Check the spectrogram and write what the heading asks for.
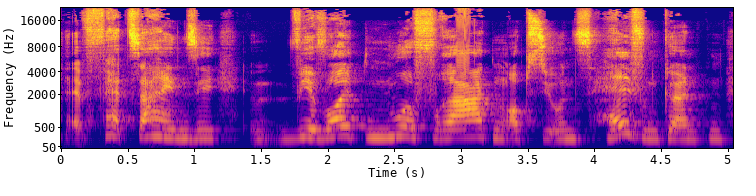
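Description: A woman's voice: a little high, steady tone, a little slow, a bit bright. A woman voicing a hesitant young man, an expectant father, who stammers and apologizes. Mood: apologetic.

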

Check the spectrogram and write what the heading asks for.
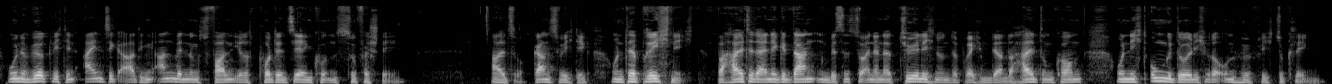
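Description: A man's voice: mid-range voice, steady tone, fairly quick, darkish tone. A man explaining sales call techniques in an instructional talk, addressing the listener directly with numbered tips and casual asides. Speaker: sales trainer.

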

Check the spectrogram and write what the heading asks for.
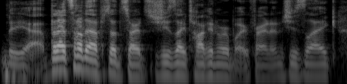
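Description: A man co-hosting a podcast, telling things in a relaxed way full of fillers. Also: on the low side, fast, no room sound, clean studio sound. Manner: relaxed, filler-heavy storytelling. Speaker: podcast co-host. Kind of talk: casual chat recap.

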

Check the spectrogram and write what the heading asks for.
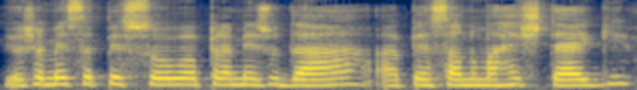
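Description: A man with a high voice talks fairly quickly through a reflective, confessional monologue about spirituality and everyday life, growing animated whenever he gets irritated.

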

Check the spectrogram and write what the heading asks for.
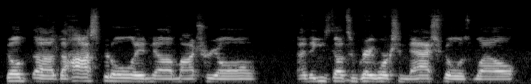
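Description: A man's voice: medium pitch, little pitch movement, moderate pace, low-quality recording. A man co-hosting a casual hockey podcast, wry and opinionated as he breaks down plays. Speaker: podcast co-host. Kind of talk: casual sports chat.

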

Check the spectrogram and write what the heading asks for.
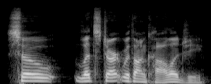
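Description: A man hosting a podcast, asking long, winding questions softened with frequent hedges. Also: fairly high pitch, very animated, normal speed, no room sound, studio quality. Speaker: podcast host. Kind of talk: long-form podcast interview.

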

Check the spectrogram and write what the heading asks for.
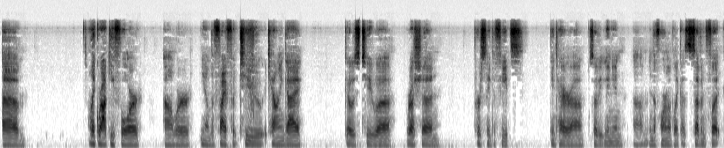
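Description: A man with a low, gravelly voice speaks in an even tone, a bit slowly, with no room sound. He's hosting his own podcast in a casual solo monologue, rambling from thought to thought with lots of filler sounds. His manner is offhand and self-deprecating.

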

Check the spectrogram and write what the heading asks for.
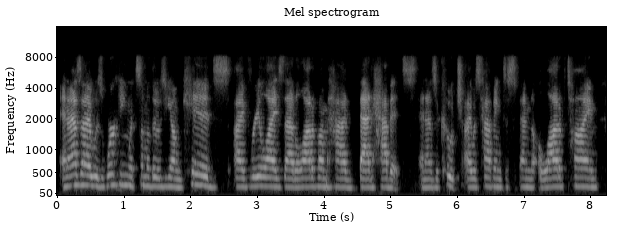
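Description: A woman's voice: mid-range voice, moderate pace, hardly any pauses. A woman from the US East Coast, a soccer coach in her thirties or forties, talking through her career in a casual interview with many "um"s. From Connecticut, US East Coast. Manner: steady and matter-of-fact, many "um"s. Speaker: soccer coach and private trainer, podcast guest.

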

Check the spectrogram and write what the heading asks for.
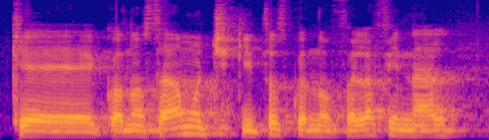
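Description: A young Mexican man hosting a casual podcast, his speech loose and salted with slang and swearing. He tells stories in an animated way, leaning on fillers at every turn. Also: on the low side, fairly quick, highs cut off. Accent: Mexican Spanish. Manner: slangy and profane, animated storytelling with many fillers. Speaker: podcast host. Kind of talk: casual chat.

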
